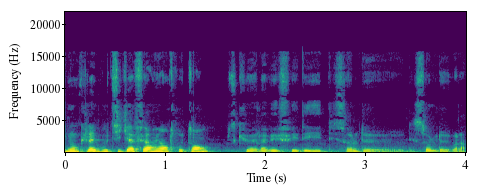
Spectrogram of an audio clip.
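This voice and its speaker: A somewhat breathy woman's voice, dark and mellow in tone, with ordinary pitch variation over light background noise. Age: 30s. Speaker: beauty vlogger. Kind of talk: makeup tutorial. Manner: hesitant, many fillers. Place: home room. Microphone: phone near.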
